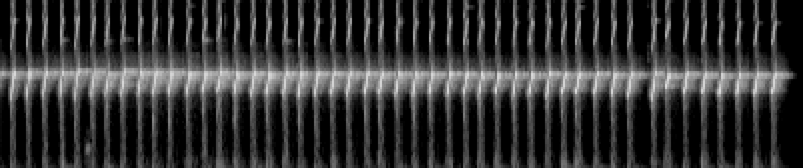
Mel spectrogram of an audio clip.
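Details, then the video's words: Lure sound of olive-backed tailorbird used to draw in birds: a fast, continuous string of bright, high chirps, about three per second, with no pause throughout. "Prenjak Gacor - Variasi Pancingan Prenjak Lumut Masteran Suara Pikat Prenjak Kepala Merah"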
